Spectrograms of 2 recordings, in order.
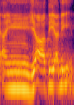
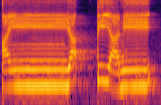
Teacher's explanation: حمزہ ساکن ہے تو اس کو جھٹکا دے کے پڑھنا ہے،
